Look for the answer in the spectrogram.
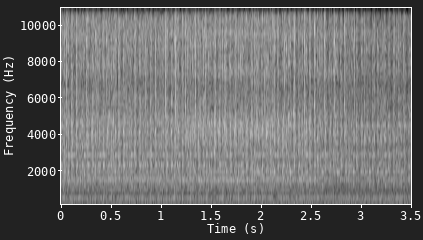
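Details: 2017 Range Rover Evoque, four-cylinder turbo with 163,11 (as stated) miles, idling after a failing ignition coil was replaced and all coils tested good: smooth, even idle with no stumbles, running cleanly on all cylinders.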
